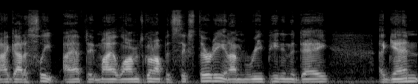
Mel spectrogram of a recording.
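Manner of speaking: ordinary delivery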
